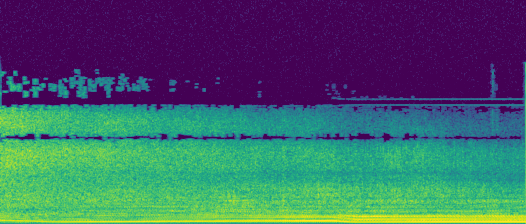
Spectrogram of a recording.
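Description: Fifth-generation Chevrolet Camaro's engine at full throttle on a drag-strip pass, its pitch climbing steadily through the gears. There is an upshift about half a second in and another about three and a half seconds in.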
